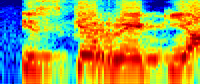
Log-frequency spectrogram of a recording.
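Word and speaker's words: Escherichia: ठीक है, सो extensive study जिस बैक्टीरिया का हुआ वो है इसके रेकिया, इसके रेकिया प्रोनाउंसिएशन है ESCHERA, इसके रेकिया, ESCHE, इसके रेचिया coli, E coli bacillus bacteria है।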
